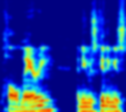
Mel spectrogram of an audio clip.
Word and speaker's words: Palmeiro: I believe the correct pronunciation of Palmeiro is actually Palmieri, and he was getting his 200th hit.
